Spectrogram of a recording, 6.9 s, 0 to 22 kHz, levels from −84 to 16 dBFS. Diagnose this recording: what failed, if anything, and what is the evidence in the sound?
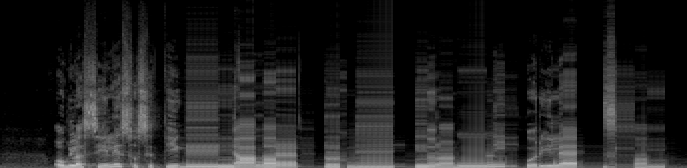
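Robotic sound from repeated short buffers runs from 1.82 to 5.26 s, starting just after "so se", and returns from 5.52 to 6.87 s. Throughout, the speech turns into a rigid metallic buzz locked at 66.7 Hz, which fits a loop about 15 ms long. The likely cause is at the driver or buffer stage. Audio arrived too seldom, so the last short block was replayed in place of the skipped audio, continuously in the first stretch and for most of the second.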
